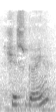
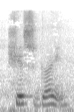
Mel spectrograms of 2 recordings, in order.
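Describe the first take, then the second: First: The voice rises at the end, asking confirmation. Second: The voice falls at the end, as a statement.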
